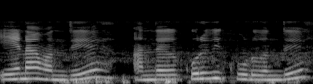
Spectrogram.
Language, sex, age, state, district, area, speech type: Tamil, female, 18-30, Tamil Nadu, Mayiladuthurai, urban, spontaneous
